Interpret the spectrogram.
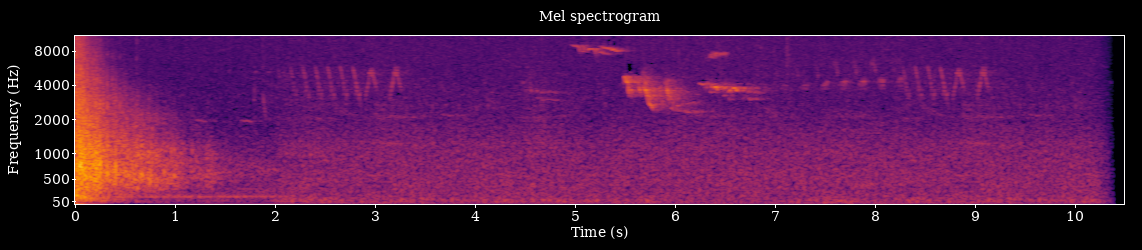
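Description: A loud boom at the start that dies away over about a second and a half, then faint pine-forest ambience with small birds calling: a quick run of ticking notes about three seconds in, a few chirps around six seconds, and another run of ticks near nine seconds. It cuts off to silence just before the end.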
